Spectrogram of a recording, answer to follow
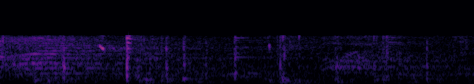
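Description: Badminton rally: a sharp racket hit on the shuttlecock right at the start and another sharp crack about half a second later, among faint shoe squeaks and footfalls on the court mat.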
